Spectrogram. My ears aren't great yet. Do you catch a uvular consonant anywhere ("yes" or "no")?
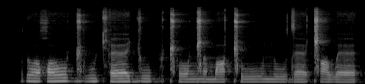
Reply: yes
